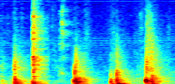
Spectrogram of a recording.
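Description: Five short, sharp knocks, roughly half a second apart.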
